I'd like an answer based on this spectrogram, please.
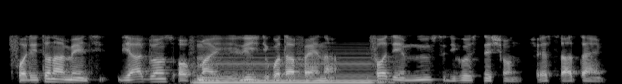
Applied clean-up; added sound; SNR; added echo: none; Bowed string instrument; 2 dB; none.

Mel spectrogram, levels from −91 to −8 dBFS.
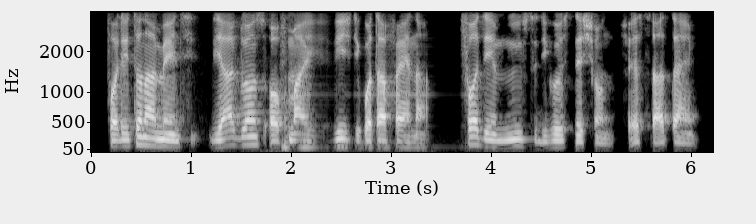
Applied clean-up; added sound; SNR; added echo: neural mask model DeepFilterNet 3.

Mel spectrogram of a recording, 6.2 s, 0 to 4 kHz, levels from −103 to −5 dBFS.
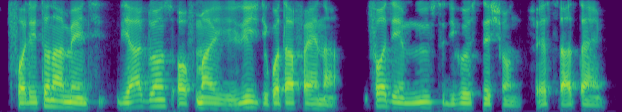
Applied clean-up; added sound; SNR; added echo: neural mask model Resemble Enhance denoiser.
